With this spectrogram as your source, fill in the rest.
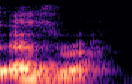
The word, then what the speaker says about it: Ezra: I think your name is Ezra. It is Ezra. Yeah. I did pronounce it properly.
